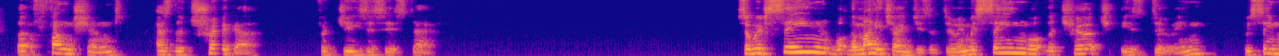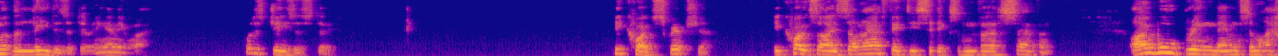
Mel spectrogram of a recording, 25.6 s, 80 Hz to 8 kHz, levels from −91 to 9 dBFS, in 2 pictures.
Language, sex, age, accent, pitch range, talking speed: English, male, 50-69, British, 110-160 Hz, 120 wpm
